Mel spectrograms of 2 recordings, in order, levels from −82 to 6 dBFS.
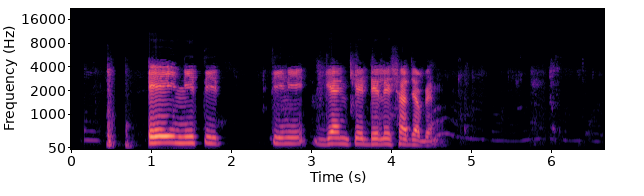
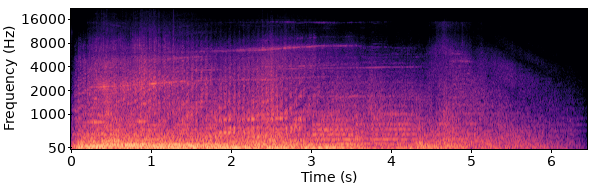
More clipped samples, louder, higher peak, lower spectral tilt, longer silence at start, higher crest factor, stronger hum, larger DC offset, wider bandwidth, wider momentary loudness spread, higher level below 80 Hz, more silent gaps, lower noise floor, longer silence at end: neither; second, -21 LUFS vs -14 LUFS; about the same, -2 dBFS vs -2 dBFS; about the same, -6.5 dB/octave vs -7 dB/octave; first, 0.45 s vs 0 s; first, 22 dB vs 10 dB; neither; neither; second, 5.8 kHz vs 10 kHz; first, 22 LU vs 17 LU; second, -70 dBFS vs -16 dBFS; neither; first, -66 dBFS vs -38 dBFS; first, 2.1 s vs 0.25 s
